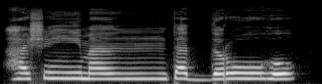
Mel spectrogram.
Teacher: کلمت حشیمن کے آخری میں میم پہ تنوین زبر ہے، پھر حرف التا ہے کلمت تدروہ، تا حروف الاخفاء میں سے ہے، تو ہم یہ حکم کو غنہ کے ساتھ ادا کریں گے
